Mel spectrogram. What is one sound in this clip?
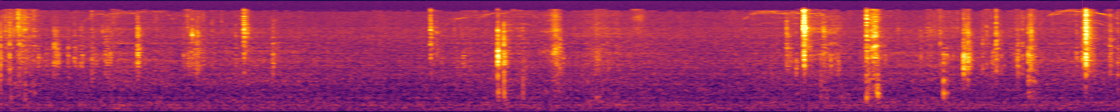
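Plastic parts of a toy click and snap as hands twist them.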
